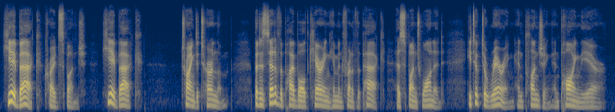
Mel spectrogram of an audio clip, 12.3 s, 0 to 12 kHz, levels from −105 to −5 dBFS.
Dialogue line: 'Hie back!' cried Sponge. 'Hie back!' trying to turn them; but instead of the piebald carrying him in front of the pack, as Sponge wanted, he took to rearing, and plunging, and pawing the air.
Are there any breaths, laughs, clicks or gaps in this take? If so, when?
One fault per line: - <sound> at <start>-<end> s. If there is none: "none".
none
